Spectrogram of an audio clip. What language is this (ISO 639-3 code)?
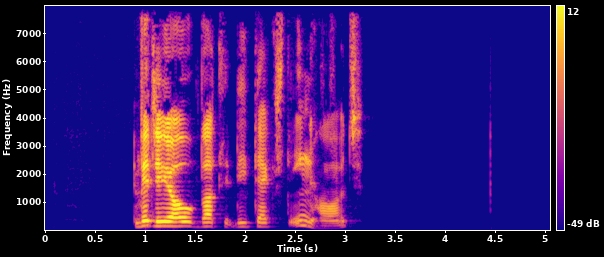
fry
